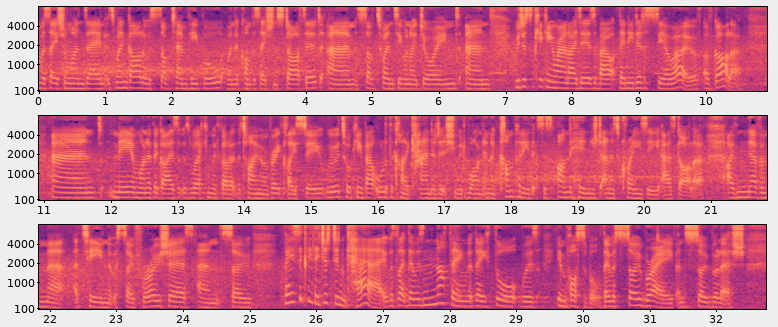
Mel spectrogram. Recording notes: quick catch-up interview at the Veecon 2023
